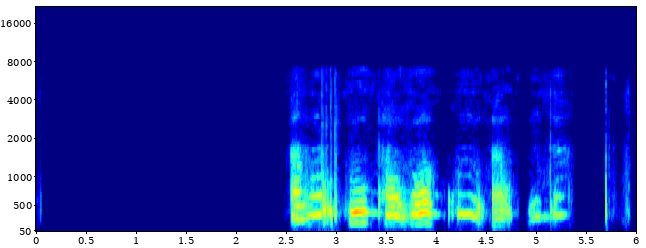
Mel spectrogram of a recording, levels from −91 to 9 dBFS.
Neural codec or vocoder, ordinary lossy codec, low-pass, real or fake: codec, 16 kHz, 4.8 kbps, FACodec; AAC, 32 kbps; 7.2 kHz; fake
